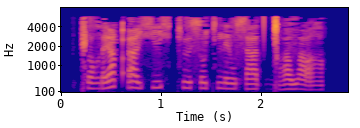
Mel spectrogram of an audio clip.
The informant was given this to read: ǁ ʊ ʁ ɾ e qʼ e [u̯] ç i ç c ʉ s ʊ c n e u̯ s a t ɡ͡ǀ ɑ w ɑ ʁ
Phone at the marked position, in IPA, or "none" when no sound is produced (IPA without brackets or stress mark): i̯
